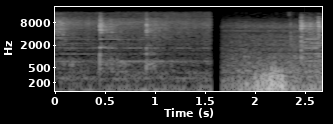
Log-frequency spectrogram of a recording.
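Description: A mixture with coriander leaves is sautéed in a pan: a soft, continuous sizzle with a few scraping stir strokes, a brief dropout midway, then a fuller frying hiss, with no voices.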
